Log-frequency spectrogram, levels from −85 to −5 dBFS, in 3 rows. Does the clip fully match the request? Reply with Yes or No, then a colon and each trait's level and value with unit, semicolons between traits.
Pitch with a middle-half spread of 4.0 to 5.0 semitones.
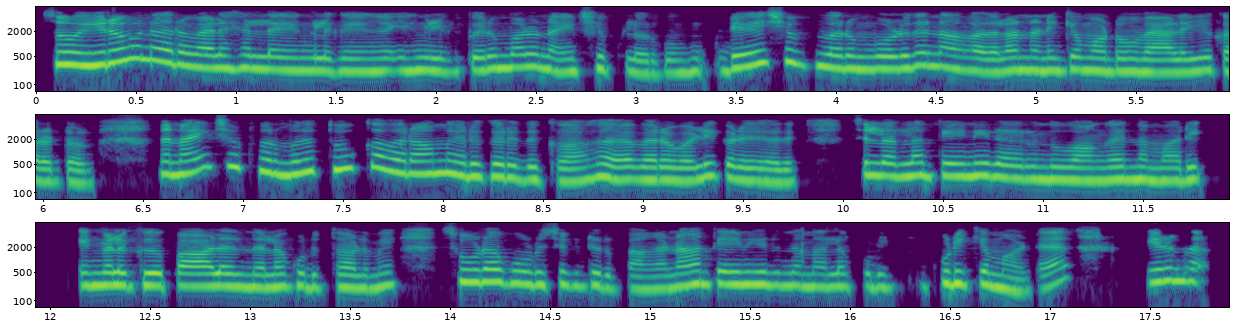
No: average, 3.6 semitones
